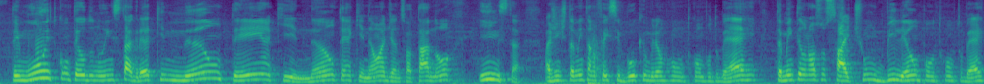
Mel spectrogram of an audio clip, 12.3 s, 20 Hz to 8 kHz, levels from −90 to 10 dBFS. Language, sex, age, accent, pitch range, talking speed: Portuguese, male, 30-49, Brazilian, 145-185 Hz, 155 wpm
